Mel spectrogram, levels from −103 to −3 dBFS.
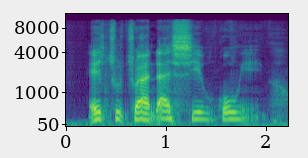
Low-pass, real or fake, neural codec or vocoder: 9.9 kHz; fake; autoencoder, 22.05 kHz, a latent of 192 numbers a frame, VITS, trained on many speakers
